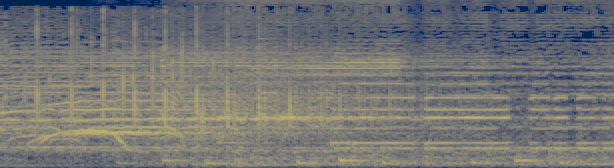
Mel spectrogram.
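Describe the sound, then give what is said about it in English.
Car horns in a protest procession of cars honk repeatedly and overlap in a dense, continuous stream, with long sustained blasts and shorter toots, alongside crowd noise and faint cheering outdoors. “So instead of marching hand in hand, we join a procession of cars.”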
